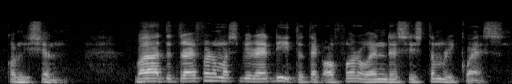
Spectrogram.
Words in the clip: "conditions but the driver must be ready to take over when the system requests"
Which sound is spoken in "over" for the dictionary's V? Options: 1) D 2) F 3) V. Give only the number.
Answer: 2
